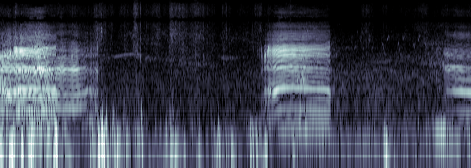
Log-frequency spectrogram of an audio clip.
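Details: Young Zwartbles sheep greet a newly turned-out ewe in their small flock in County Kilkenny, Ireland. Loud quavering bleats open the recording, a second long bleat follows midway, and a shorter one starts near the end.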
